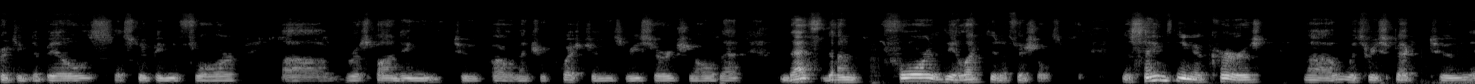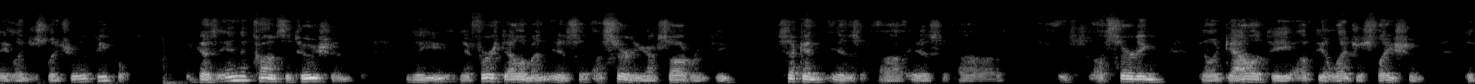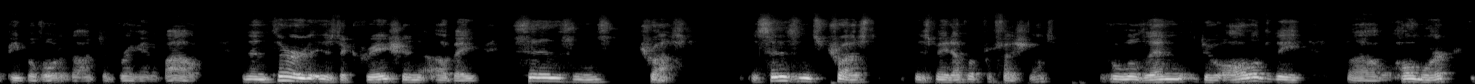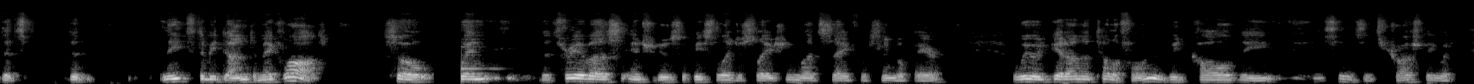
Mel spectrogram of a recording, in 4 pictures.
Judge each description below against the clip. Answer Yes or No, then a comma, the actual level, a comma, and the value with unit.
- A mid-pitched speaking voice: No, low, 110 Hz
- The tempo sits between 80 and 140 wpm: Yes, slow, 135 wpm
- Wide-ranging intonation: Yes, wide, 6.6 semitones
